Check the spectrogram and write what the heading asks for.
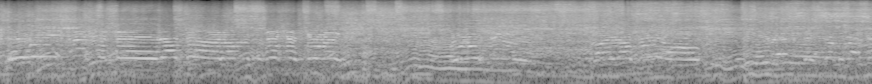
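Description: Two-stroke motocross bikes revving hard as they ride the dirt track, the engine pitch climbing and dropping over and over as the riders work the throttle and shift through jumps and turns.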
